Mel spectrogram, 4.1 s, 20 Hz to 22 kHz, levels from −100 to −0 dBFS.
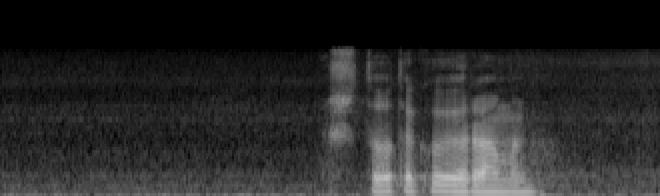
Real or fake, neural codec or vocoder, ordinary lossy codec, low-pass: real; none; none; none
